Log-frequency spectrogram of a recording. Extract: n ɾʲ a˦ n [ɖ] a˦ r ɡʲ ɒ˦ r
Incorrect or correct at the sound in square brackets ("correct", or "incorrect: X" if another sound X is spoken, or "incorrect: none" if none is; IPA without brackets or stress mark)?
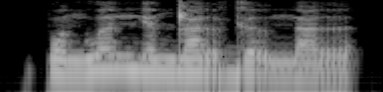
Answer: correct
